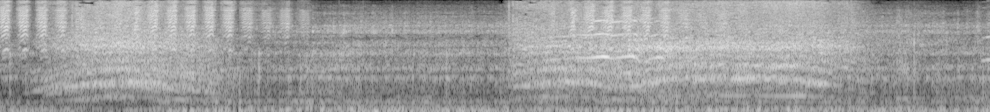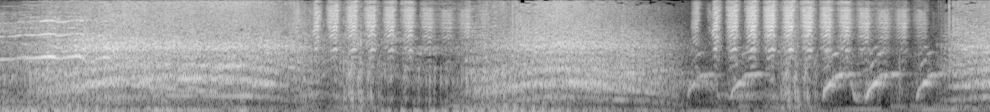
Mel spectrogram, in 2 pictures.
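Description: Animal stampede sound effect: a low rumble of running hooves with an animal call repeating about every two and a half seconds. Near the end, a quick run of short calls follows several times a second.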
